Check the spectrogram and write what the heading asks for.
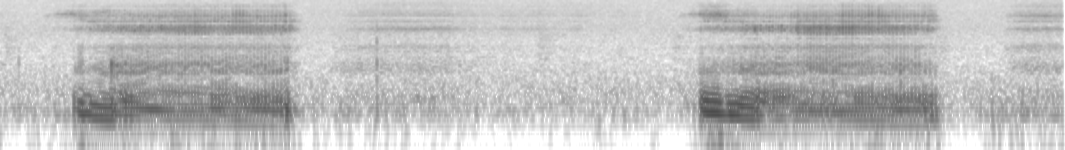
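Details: Snoring: two long, rough, fluttering snores on breathing in, about four seconds apart, with quiet breathing out between them.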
